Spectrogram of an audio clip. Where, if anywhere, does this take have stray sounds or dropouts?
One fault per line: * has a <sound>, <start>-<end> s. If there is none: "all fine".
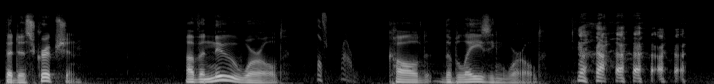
* has a chirp, 3.2-3.6 s
* has a laugh, 5.7-6.9 s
